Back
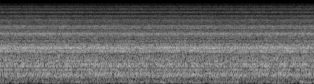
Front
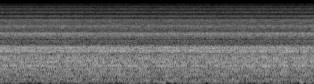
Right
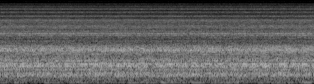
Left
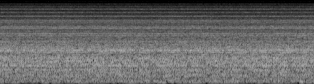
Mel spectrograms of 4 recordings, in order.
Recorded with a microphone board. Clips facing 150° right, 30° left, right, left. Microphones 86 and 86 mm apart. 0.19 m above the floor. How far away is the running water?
About 1.9 m.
